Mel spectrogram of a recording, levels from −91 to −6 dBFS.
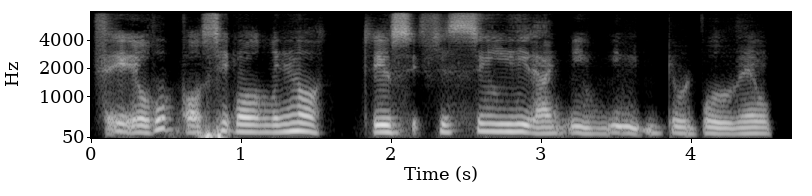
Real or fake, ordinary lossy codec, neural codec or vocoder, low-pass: fake; none; codec, 16 kHz, 0.5 kbps, FreqCodec, larger model; none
